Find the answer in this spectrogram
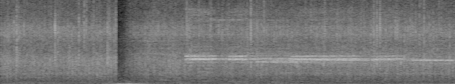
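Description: Steady rain falling on a wet city road. A short low thump comes about a second in, and a thin high tone enters about two seconds in and holds.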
